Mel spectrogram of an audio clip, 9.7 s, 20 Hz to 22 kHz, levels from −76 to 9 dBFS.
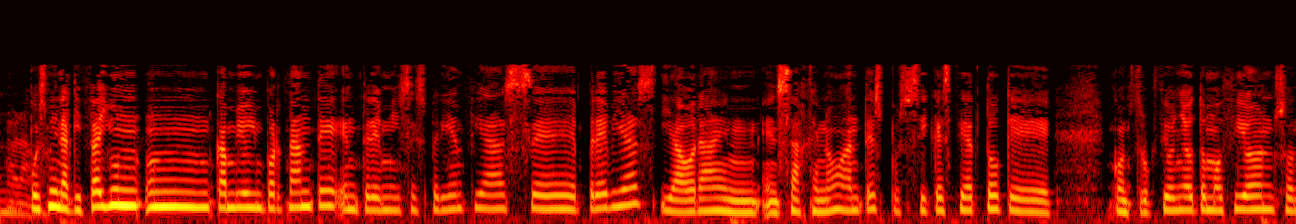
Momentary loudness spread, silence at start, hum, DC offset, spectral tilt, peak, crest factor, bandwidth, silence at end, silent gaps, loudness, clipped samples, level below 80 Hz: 12 LU; 0 s; none; under 0.1%; -5.5 dB/octave; -6 dBFS; 16 dB; 8 kHz; 0 s; none; -22 LUFS; under 0.1%; -52 dBFS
